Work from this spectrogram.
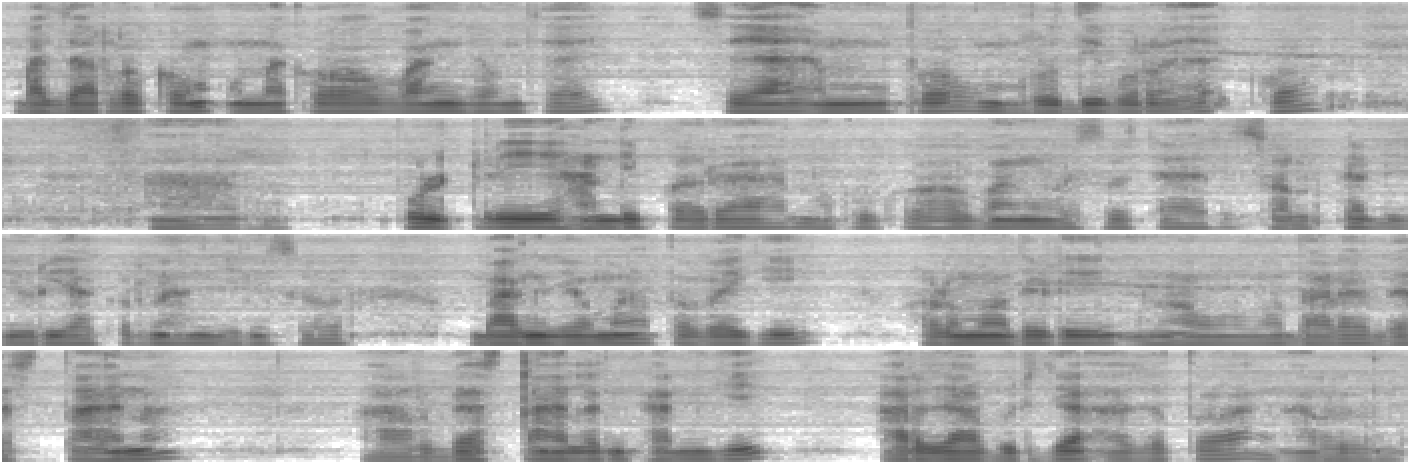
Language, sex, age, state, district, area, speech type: Santali, male, 45-60, Jharkhand, Bokaro, rural, spontaneous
